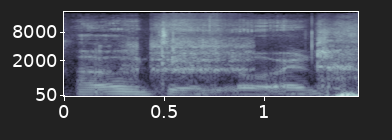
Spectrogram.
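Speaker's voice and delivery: low, slow, soft groan of despair; exasperated, under the breath; weary dismay. Real, not acted. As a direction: sigh it out slowly, sunk low. Dismay at a bad joke.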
